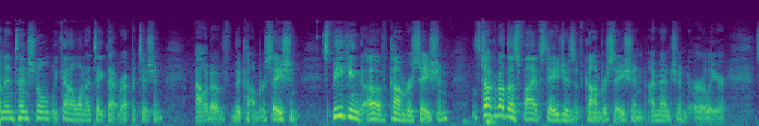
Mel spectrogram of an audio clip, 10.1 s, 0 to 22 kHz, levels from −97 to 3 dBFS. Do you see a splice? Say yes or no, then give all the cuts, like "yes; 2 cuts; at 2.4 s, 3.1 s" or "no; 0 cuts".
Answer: no; 0 cuts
